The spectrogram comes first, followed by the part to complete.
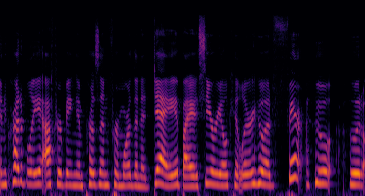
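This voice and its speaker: This is an ordinary speaking voice. The pace is fairly quick. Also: woman. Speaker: podcast co-host. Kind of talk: casual chat.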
